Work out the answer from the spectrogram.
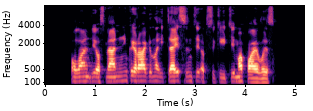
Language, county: Lithuanian, Kaunas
